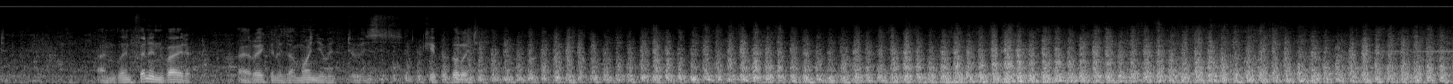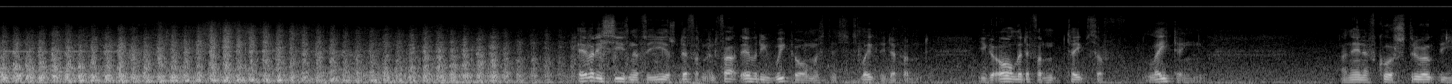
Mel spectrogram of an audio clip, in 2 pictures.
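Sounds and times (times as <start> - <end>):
train running at speed: 0.0 - 29.0.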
